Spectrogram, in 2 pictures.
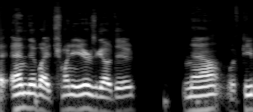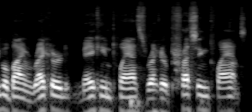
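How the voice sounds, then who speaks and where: A man giving casual reaction commentary as a show host, with excitable, slangy interjections and imagined quotes. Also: medium pitch, no room sound.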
